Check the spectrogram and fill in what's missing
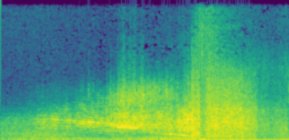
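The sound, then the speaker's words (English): A descending whistle falls in pitch over a steady roar, then a meteorite slams down in a loud, booming impact explosion with a deep rumble, striking a snowy landscape and leaving steam rising from the impact site. No one speaks. “As the steam rises from the impact site of the meteorite, a solitary pair of figures make their way across the otherwise empty tracks of endless snow.”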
